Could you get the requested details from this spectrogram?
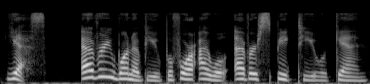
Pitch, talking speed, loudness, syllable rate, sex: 230 Hz, 210 wpm, -18 LUFS, 6.3 syllables/s, female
